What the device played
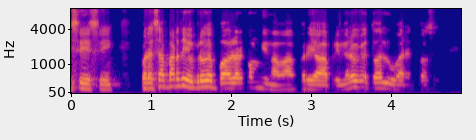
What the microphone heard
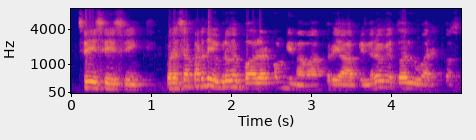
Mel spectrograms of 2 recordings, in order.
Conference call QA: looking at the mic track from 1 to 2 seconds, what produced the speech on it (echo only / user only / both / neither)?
echo only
